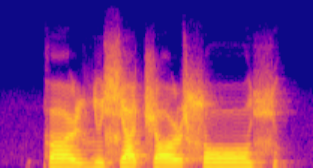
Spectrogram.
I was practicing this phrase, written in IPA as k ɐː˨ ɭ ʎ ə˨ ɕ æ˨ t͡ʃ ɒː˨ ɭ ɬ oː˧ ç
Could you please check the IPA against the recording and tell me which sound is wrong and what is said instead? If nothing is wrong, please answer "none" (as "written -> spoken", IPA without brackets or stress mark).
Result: æ˨ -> a˨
